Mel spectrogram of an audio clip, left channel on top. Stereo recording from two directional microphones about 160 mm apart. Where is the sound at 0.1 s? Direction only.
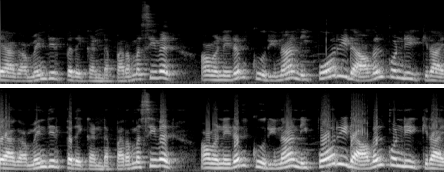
35° right (ahead or behind).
